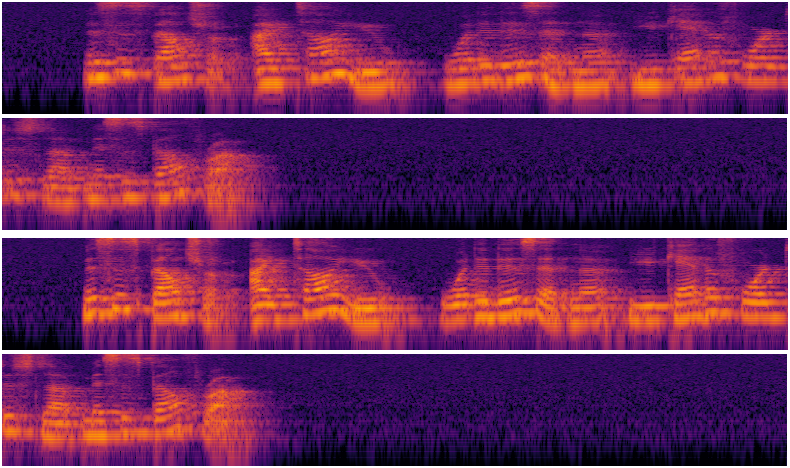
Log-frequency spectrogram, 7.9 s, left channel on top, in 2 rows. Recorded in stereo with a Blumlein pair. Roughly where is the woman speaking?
Ahead right.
